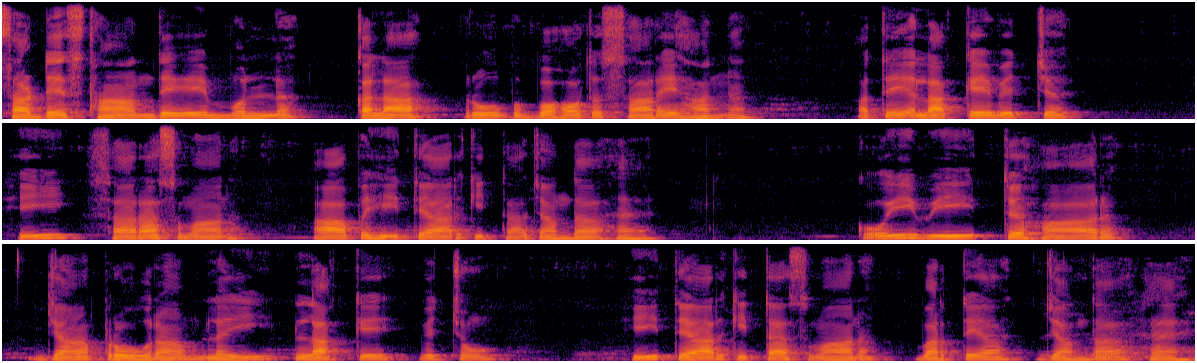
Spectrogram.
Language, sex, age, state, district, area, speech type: Punjabi, male, 18-30, Punjab, Fatehgarh Sahib, rural, spontaneous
